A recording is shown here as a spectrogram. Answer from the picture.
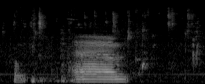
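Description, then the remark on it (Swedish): Rainwater dripping and trickling outdoors while it rains, a steady splashing stream that swells in the middle, with scattered drips around it. “Det låter som att det är någon som pissar i sändning, men det är alltså vatten för det regnar ute.”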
